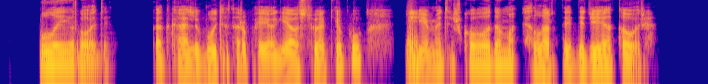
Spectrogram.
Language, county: Lithuanian, Tauragė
